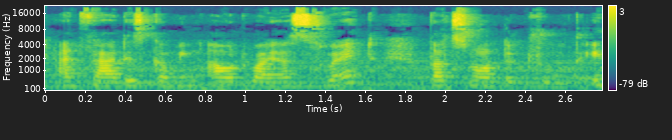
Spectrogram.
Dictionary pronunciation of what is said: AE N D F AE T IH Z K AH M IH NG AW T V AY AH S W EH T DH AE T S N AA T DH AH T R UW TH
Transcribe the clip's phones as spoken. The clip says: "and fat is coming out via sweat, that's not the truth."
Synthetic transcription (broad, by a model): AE N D F AE T IH Z K AH M IH NG AW T B AY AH S W EH T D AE T S N AA T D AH T R UW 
